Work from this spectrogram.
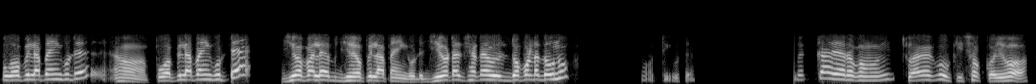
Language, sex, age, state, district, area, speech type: Odia, male, 30-45, Odisha, Mayurbhanj, rural, conversation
